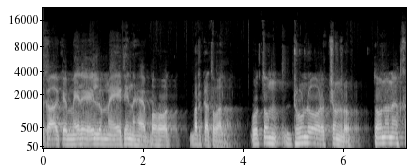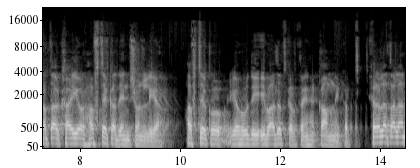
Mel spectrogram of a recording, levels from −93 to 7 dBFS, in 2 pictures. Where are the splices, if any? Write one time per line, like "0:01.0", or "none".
0:01.6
